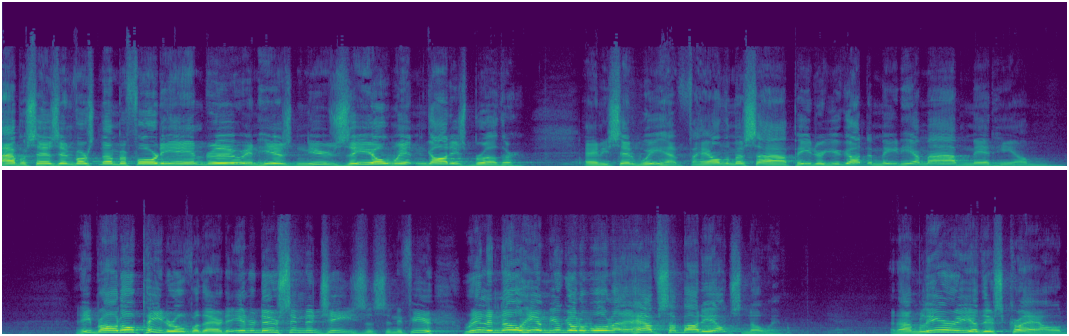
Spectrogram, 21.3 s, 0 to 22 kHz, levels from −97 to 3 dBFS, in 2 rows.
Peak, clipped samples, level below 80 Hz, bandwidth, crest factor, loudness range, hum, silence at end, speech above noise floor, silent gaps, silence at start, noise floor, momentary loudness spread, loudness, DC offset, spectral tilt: 0 dBFS; under 0.1%; -62 dBFS; 14 kHz; 18 dB; 8 LU; none; 0 s; 41 dB; none; 0 s; -59 dBFS; 15 LU; -18 LUFS; under 0.1%; -5 dB/octave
